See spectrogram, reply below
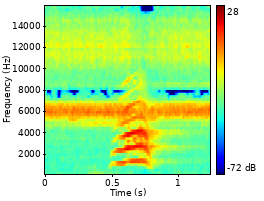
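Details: A Stygian owl (Asio stygius) in a garden in Zapata Swamp Biosphere Reserve, Cuba, gives one short, nasal, upward-sliding note over a steady high hiss of insects.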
